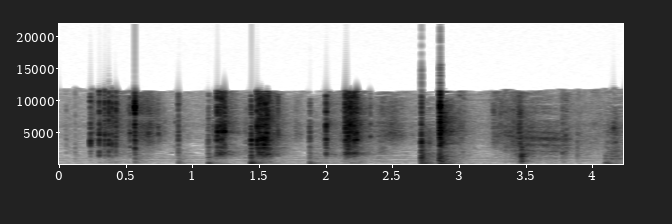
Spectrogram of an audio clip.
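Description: Short scrapes and clicks of paper crafting on a tabletop: a snail tape-runner being rolled along a strip of cardstock to lay adhesive, with paper being handled and two sharp clicks a little past two-thirds of the way through.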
